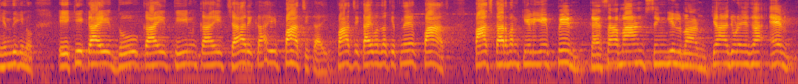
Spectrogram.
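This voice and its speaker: In a classroom lecture, a male chemistry teacher speaks in a high, unhurried voice, counting aloud, quizzing the class and playfully teasing students he calls babu. A long hall echo rings over faint background noise.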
